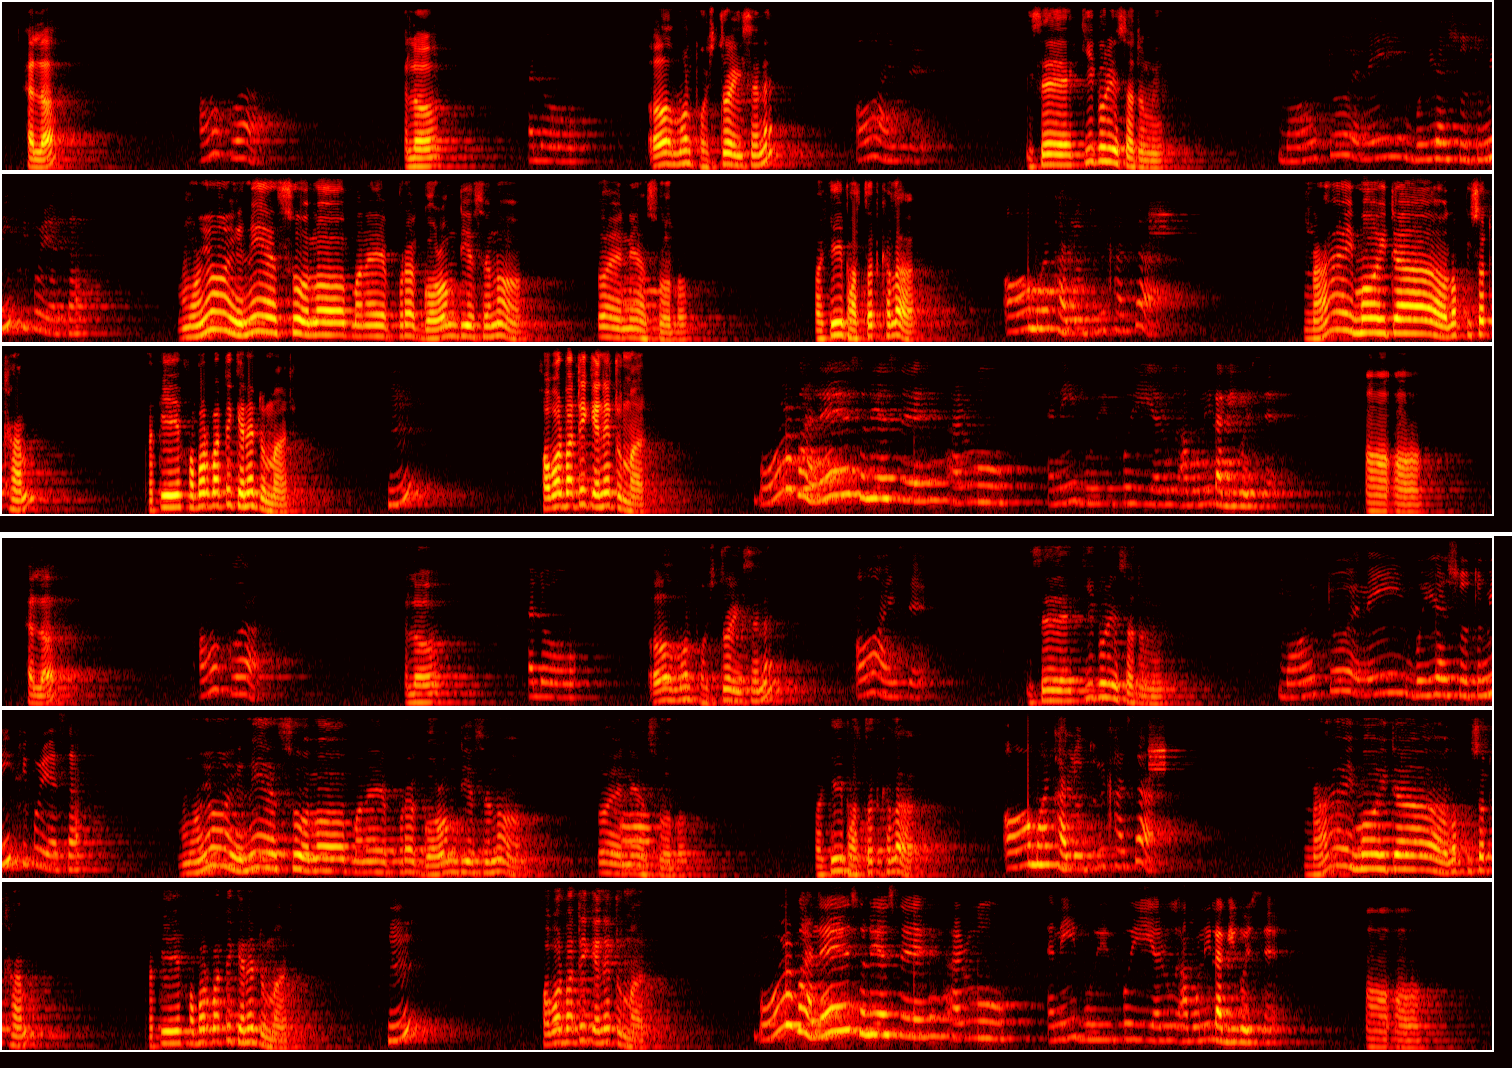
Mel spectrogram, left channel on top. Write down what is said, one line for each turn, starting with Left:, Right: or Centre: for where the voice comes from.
Left: Hello
Right: অ কোৱা
Left: hello
Right: hello
Left: অ মোৰ ভইচটো আহিছে নে
Right: অহ আহিছে
Left: পিছে কি কৰি আছা তুমি
Right: মইতো এনেই বহি আছো তুমি কি কৰি আছা
Left: ময়ো এনেই আছো অলপ মানে পুৰা গৰম দি আছে ন তই এনে
Right: অ
Left: আছো অলপ বাকী ভাত চাত খালা
Right: অ মই খালো তুমি খাইছা
Left: নাই মই এতিয়া অলপ পিছত খাম বাকী খবৰ পাতি কেনে তোমাৰ
Right: হম
Left: খবৰ পাতি কেনে তোমাৰ
Right: বৰ ভালেই চলি আছে আৰু এনেই বহি বহি আৰু আমনি লাগি গৈছে
Left: অ অ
